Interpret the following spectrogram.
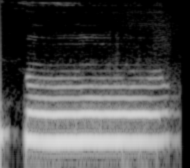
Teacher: پیش کو ہونٹوں کی گلائی کے ساتھ ادا کریں گے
